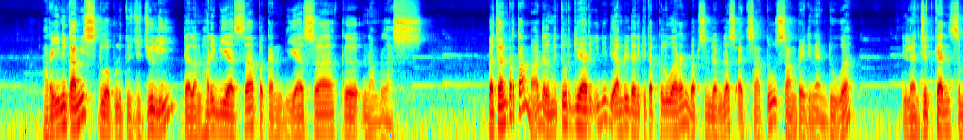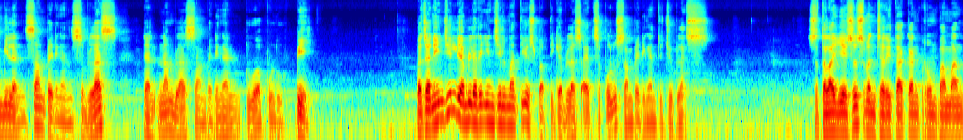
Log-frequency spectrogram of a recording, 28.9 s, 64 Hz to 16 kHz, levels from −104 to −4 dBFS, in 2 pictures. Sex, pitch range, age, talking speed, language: male, 80-105 Hz, 40-59, 115 wpm, Indonesian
